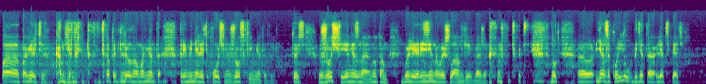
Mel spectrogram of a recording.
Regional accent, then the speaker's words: Sochi, Krasnodar Krai, Russia; Я вырос в Сочи практически, у меня бабушка оттуда.

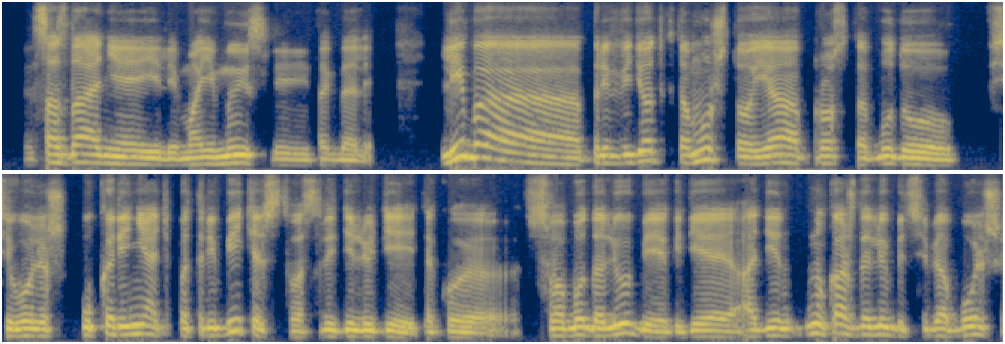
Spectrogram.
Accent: Moldova; так как я родился, вырос в Молдове, а это достаточно эмигрирующая страна

